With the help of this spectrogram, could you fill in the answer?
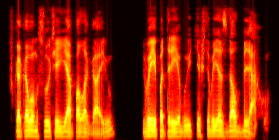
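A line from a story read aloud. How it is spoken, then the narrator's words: Calm. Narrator (Russian): Делагера спокойно продолжал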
